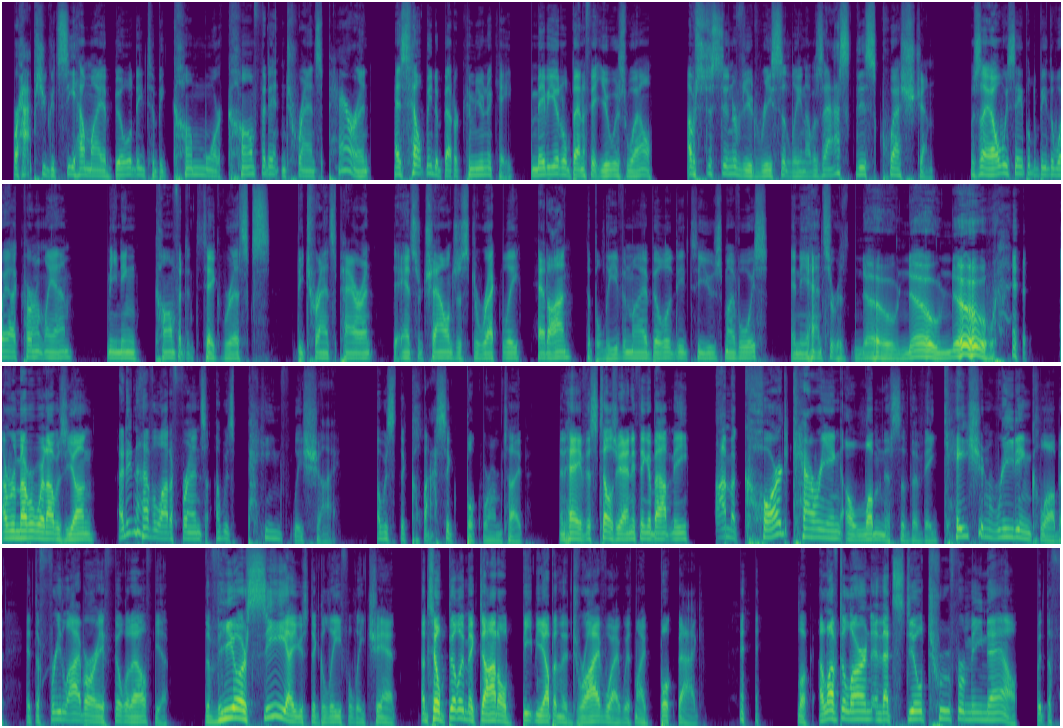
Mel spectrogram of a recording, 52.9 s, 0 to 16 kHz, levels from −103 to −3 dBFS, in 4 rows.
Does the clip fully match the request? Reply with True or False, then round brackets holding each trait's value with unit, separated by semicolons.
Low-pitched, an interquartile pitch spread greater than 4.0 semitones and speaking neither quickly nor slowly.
True (115 Hz; 4.7 semitones; 180 wpm)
